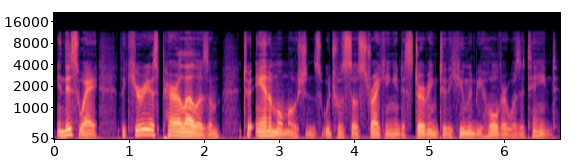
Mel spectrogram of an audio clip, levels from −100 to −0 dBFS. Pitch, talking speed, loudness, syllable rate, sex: 105 Hz, 185 wpm, -21 LUFS, 6.0 syllables/s, male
